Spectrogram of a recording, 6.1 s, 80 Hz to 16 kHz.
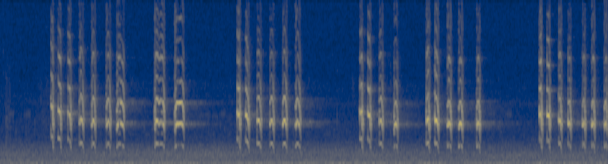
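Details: Bull-headed shrike calling in autumn 2023 along Gongneungcheon stream: harsh, rapid chattering bursts of sharp high notes, each burst half a second to a second long, repeated in quick succession throughout, over faint low background hum.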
